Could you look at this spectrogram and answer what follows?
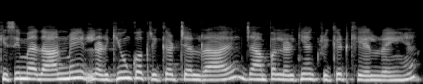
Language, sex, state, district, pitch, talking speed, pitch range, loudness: Hindi, female, Uttar Pradesh, Lucknow, 235 Hz, 225 wpm, 220-255 Hz, -11 LUFS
